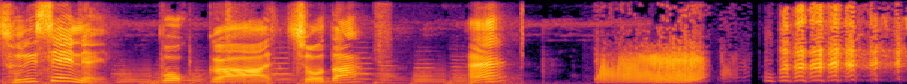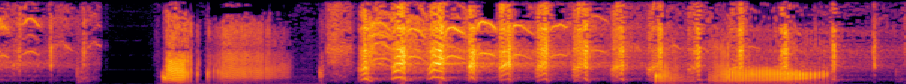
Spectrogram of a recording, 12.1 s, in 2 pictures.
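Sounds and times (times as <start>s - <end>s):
buzzy fart sound: 4.0s - 5.0s, 7.1s - 8.1s, 10.4s - 11.6s
person laughing: 8.2s - 12.0s.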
